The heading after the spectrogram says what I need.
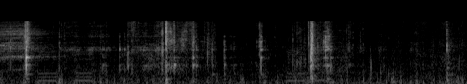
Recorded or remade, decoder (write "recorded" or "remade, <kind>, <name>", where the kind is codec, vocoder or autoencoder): recorded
